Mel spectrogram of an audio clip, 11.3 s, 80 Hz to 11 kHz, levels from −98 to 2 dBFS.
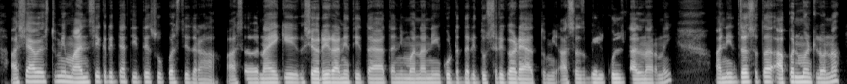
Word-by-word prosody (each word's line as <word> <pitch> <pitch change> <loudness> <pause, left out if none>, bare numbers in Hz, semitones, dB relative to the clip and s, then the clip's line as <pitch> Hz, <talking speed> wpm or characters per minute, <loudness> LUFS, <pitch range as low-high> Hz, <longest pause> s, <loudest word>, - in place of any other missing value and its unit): अशा 130 +5 +1
वेळेस 150 -1 +2
तुम्ही 155 0 0
मानसिकरित्या 145 +1 +1
तिथेच 140 0 -3
उपस्थित 125 -2 -4
राहा. 110 -3 -5 0.3
असं 115 +2 -2
नाही 120 0 +3
की 130 -1 +1 0.2
शरीराने 125 0 +4
तिथं 125 -1 -3
आहात 120 0 0
आणि 125 0 -2
मनाने 120 +1 0
कुठेतरी 120 -1 -2
दुसरीकडे 120 0 +1
आहात 110 -1 +1
तुम्ही. 110 -1 -9
असंच 115 +3 -4
बिलकुल 125 0 0
चालणार 110 0 0
नाही 130 +9 -6 0.6
आणि 135 +2 +2
जसं 145 +1 +4
तर 150 0 +5
आपण 125 +5 +3
म्हटलो 135 -3 +3
ना, 150 +6 +1
125 Hz, 155 wpm, -24 LUFS, 120-140 Hz, 0.6 s, तर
